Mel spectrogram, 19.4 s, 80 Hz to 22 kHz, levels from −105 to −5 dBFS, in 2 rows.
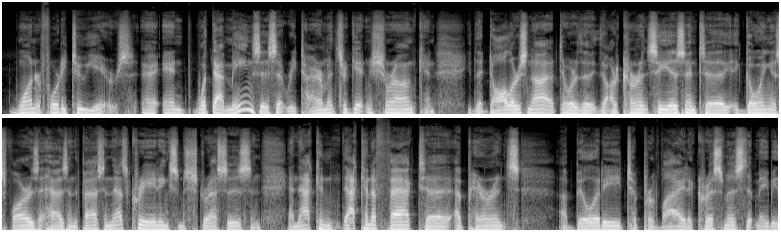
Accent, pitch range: American, 110-130 Hz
